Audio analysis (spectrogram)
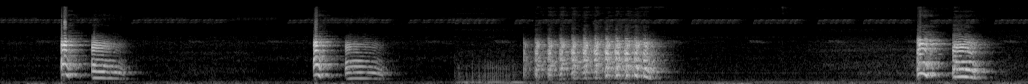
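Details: A tokay gecko (Gekko gecko), a species common in Southeast Asia, gives loud, two-part barking "to-kay" calls with a buzzy rattle between them.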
